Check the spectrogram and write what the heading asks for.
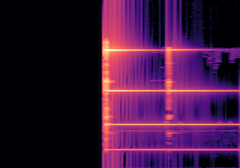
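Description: A small bright bell chime struck about a second in and again half a second later, ringing on and slowly fading; a sound effect marking the break between one story and the next.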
